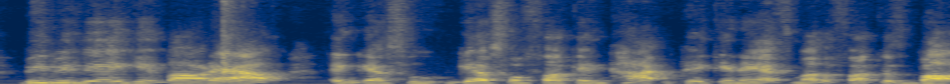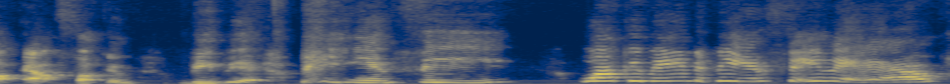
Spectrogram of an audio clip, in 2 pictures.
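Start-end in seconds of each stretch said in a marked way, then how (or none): 6.2-9.4 much higher, chirpy customer-service voice; bank greeter. Retold or imitated. Bank greeter welcoming her in, a high chirpy service voice. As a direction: sing out a fake cheery welcome.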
